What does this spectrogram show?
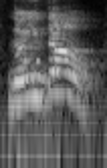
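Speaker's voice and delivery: high, very loud insistence; emphatic protest. Real, not acted. Player insisting against the character's self-doubt, high loud protest. Repeats contradiction more emphatically.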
